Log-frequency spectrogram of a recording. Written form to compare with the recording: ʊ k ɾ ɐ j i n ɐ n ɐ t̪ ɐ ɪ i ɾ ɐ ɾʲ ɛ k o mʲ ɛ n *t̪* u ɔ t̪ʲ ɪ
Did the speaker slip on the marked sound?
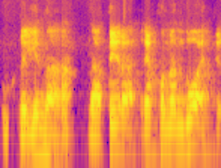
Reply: yes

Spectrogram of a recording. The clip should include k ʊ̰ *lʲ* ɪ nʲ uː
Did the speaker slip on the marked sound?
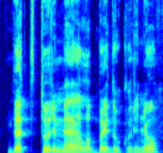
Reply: yes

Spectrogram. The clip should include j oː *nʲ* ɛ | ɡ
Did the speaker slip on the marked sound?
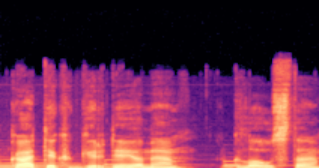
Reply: yes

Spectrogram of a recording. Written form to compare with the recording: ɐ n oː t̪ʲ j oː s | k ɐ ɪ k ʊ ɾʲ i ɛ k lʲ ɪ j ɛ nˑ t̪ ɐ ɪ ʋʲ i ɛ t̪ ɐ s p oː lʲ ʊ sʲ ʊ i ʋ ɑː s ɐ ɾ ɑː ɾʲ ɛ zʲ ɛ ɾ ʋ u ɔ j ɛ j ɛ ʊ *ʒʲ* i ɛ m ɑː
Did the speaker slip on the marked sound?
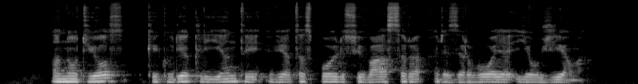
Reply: no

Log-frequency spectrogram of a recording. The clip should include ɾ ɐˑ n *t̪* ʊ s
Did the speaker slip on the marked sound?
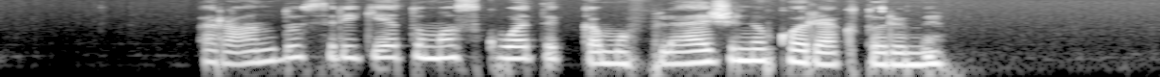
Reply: yes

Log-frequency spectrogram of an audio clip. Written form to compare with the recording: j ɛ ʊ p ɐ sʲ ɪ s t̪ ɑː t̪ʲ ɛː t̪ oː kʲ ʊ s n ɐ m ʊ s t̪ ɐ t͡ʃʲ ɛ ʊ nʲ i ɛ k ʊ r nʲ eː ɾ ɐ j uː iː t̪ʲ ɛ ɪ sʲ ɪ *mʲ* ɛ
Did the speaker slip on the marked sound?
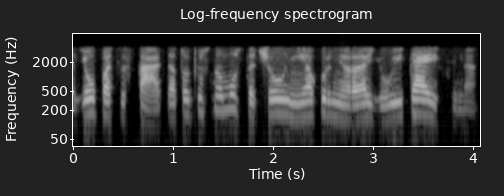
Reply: yes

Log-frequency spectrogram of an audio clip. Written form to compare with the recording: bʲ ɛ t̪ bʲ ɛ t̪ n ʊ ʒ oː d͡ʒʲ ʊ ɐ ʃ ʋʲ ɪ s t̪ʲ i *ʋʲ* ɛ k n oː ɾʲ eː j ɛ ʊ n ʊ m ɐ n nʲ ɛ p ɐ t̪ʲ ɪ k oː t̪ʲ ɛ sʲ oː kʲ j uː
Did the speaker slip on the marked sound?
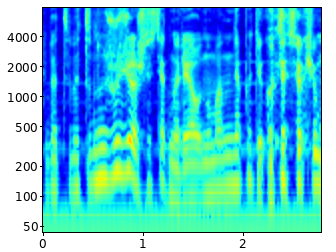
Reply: yes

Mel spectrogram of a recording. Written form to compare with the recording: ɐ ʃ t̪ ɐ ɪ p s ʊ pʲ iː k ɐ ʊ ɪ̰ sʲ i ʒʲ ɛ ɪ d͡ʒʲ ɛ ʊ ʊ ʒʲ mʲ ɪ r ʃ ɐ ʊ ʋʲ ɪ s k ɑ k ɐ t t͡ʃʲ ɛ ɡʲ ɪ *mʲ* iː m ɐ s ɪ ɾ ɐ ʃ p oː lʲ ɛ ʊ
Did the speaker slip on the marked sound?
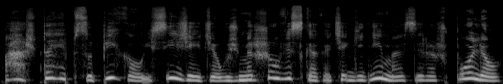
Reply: yes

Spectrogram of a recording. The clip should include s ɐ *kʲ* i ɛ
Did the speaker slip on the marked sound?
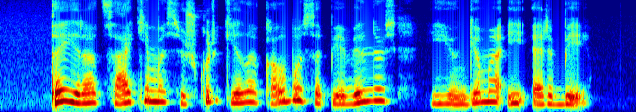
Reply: yes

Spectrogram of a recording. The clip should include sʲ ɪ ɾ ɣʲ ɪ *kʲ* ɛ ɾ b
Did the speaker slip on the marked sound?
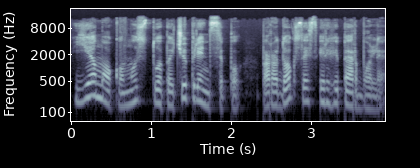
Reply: yes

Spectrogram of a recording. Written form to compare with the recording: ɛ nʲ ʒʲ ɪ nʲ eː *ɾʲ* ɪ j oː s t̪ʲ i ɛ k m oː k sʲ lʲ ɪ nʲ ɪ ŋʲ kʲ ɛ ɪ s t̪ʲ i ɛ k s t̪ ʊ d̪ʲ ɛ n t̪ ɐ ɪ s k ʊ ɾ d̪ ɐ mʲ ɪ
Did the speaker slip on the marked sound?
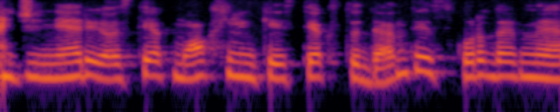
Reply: no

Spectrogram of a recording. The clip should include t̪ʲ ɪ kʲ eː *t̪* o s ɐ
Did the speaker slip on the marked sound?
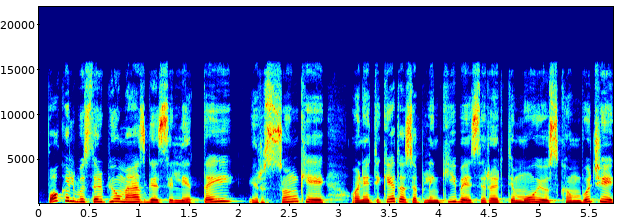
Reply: no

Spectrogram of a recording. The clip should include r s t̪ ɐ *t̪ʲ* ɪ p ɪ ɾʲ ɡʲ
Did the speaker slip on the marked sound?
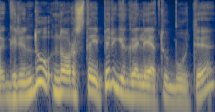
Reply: yes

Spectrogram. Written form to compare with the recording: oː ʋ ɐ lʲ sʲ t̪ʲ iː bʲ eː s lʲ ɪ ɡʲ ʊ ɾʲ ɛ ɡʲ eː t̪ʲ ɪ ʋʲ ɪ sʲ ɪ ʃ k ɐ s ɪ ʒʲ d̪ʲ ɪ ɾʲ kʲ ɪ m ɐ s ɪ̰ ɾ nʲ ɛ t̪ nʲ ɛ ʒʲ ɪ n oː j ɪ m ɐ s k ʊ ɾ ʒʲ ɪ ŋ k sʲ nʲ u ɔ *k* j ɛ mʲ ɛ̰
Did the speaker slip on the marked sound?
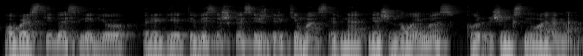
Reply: yes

